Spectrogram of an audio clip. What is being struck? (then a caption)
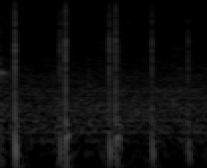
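Paper concert ticket. A paper concert ticket, from a show the owner's brother attended, is tapped lightly seven times. The taps are short, dry, crisp ticks with almost no ring, quiet against a soft background hiss.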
